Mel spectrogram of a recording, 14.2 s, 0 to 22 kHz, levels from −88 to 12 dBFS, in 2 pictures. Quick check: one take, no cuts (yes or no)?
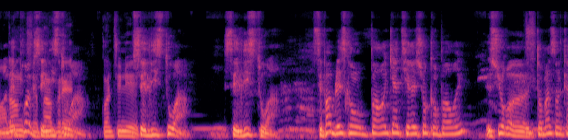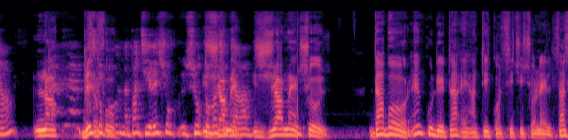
no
